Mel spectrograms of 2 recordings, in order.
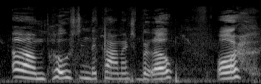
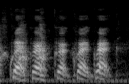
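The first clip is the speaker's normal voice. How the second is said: duck quacking; 4 semitones lower than usual. Retold or imitated. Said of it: "One of them's actually quacking".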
